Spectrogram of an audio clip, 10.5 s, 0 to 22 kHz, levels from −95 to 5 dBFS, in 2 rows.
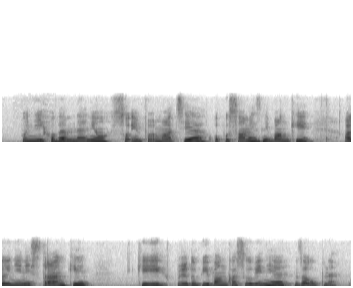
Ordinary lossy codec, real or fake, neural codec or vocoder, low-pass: Opus, 24 kbps; real; none; 7.2 kHz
